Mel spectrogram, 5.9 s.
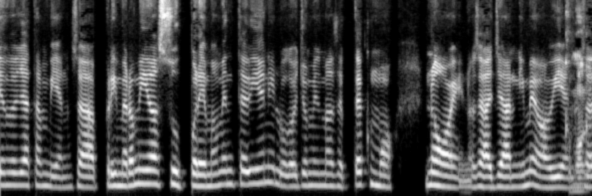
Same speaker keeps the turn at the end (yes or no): no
